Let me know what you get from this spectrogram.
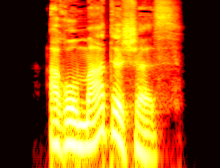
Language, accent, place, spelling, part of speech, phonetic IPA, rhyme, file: German, Germany, Berlin, aromatisches, adjective, [aʁoˈmaːtɪʃəs], -aːtɪʃəs, De-aromatisches.ogg
- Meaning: strong/mixed nominative/accusative neuter singular of aromatisch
